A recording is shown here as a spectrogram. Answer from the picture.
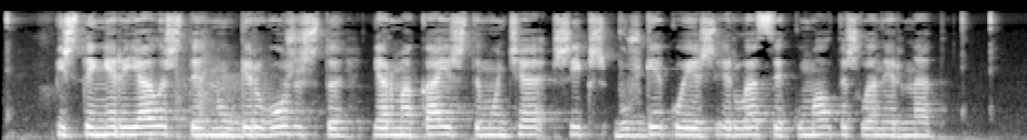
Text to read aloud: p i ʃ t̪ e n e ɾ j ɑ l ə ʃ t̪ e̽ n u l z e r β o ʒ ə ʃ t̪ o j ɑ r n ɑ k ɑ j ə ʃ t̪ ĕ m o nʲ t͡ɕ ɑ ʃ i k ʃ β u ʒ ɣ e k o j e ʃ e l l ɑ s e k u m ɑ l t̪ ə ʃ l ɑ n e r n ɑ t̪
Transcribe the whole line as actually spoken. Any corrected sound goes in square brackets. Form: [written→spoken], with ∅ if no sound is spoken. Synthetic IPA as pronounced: p i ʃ t̪ e [n→ŋ] e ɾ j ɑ l ə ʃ t̪ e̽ n u l [z→ɣ] e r β o ʒ ə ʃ t̪ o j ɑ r [n→m] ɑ k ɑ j ə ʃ t̪ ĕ m o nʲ t͡ɕ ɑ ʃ i k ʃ β u ʒ ɣ e k o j e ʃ e [l→r] l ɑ s e k u m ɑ l t̪ ə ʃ l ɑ n e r n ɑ t̪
